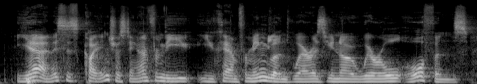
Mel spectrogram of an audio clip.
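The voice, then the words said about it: Non-American, English accent. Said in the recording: “if you haven't told by his accent, is not from America”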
